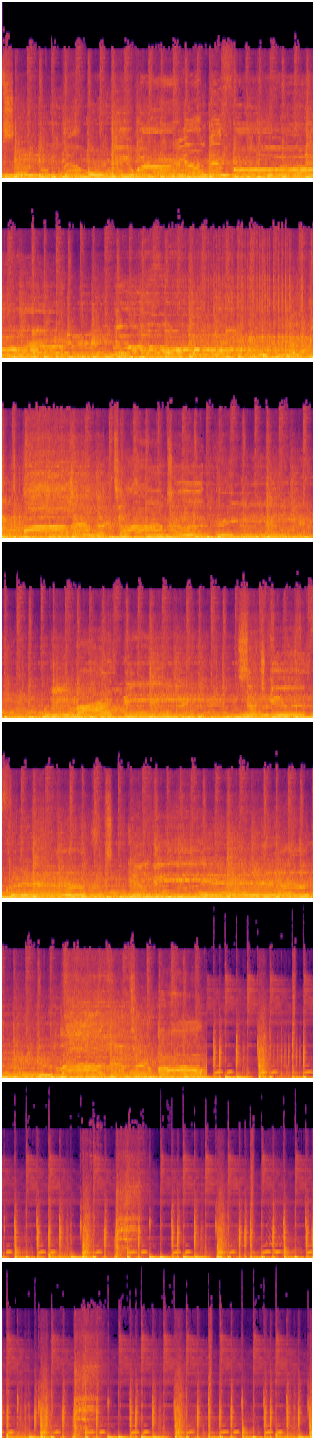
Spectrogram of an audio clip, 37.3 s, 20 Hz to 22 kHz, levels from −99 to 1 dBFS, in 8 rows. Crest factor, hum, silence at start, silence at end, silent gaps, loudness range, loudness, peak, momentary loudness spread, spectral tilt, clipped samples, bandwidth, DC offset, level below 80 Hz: 14 dB; none; 0 s; 0 s; none; 4 LU; -16 LUFS; 0 dBFS; 5 LU; -5 dB/octave; under 0.1%; 17.5 kHz; under 0.1%; -22 dBFS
